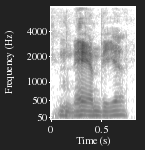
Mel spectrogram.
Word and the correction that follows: Namibia: Not really for this one, no. It's pretty much all in Namibia. – Weird. – Namibia. – That's how it's pronounced.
